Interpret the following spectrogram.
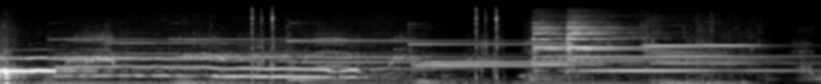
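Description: Background music with bell-like chiming notes. A wavering held note runs through the first half, and from about halfway on more chime notes join in and ring on together.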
